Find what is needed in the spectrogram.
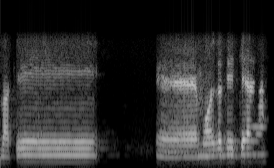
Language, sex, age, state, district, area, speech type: Assamese, male, 18-30, Assam, Sivasagar, rural, conversation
